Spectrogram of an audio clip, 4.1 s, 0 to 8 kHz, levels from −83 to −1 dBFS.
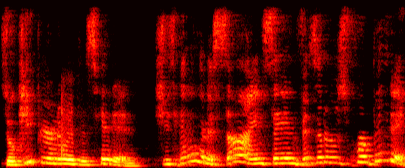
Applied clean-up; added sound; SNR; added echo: neural mask model DeepFilterNet 3.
